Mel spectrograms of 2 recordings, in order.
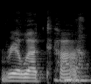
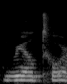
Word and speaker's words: realtor: that's how you it's there's no extra uh in it realtor no real tour my favorite real tour two syllables only two syllables our affirmation is I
